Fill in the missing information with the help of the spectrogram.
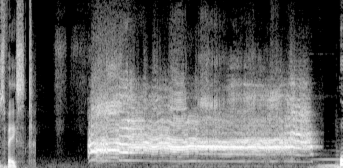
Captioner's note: screams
